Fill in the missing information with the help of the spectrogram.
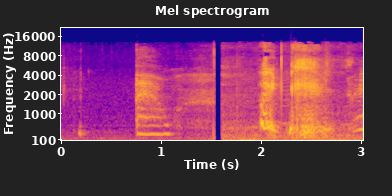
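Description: An adult draws a voiced breath in, then lets out a loud, explosive sneeze.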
